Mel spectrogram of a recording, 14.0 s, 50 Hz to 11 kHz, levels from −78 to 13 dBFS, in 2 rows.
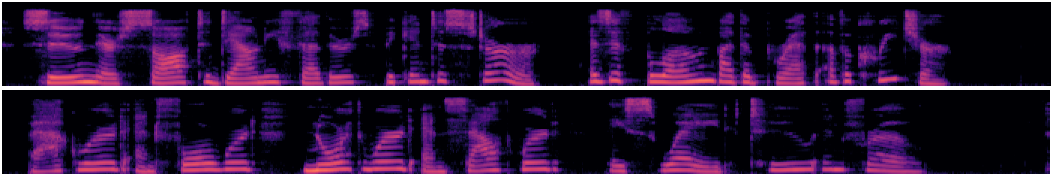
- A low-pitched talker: No, high, 225 Hz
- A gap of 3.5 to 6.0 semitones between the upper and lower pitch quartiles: Yes, average, 4.5 semitones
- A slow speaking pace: Yes, slow, 125 wpm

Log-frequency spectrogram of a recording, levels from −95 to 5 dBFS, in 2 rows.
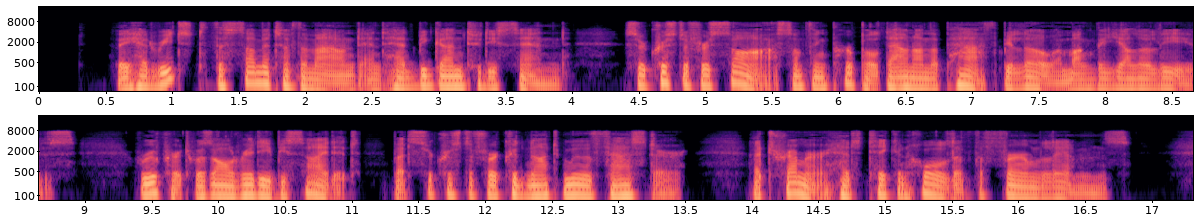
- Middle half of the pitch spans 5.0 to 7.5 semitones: No, average, 3.4 semitones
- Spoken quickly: No, average, 165 wpm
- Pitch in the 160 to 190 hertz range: No, very low, 95 Hz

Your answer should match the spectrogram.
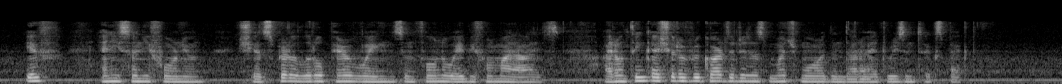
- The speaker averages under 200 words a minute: No, fast, 205 wpm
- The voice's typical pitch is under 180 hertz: Yes, low, 135 Hz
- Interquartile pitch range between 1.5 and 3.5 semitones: Yes, average, 2.9 semitones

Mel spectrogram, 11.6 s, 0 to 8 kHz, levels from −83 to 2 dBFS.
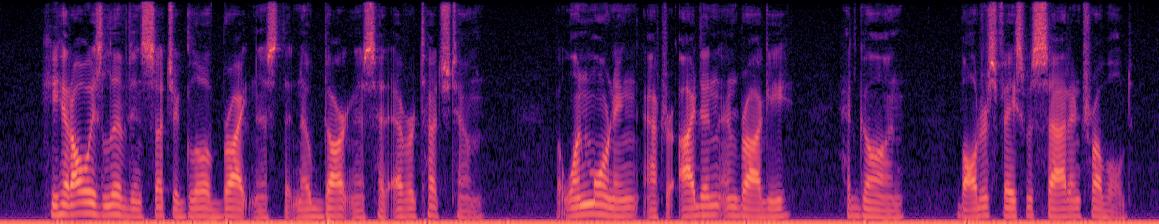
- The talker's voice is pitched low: Yes, low, 110 Hz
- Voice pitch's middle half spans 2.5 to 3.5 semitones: Yes, average, 2.8 semitones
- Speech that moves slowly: No, average, 165 wpm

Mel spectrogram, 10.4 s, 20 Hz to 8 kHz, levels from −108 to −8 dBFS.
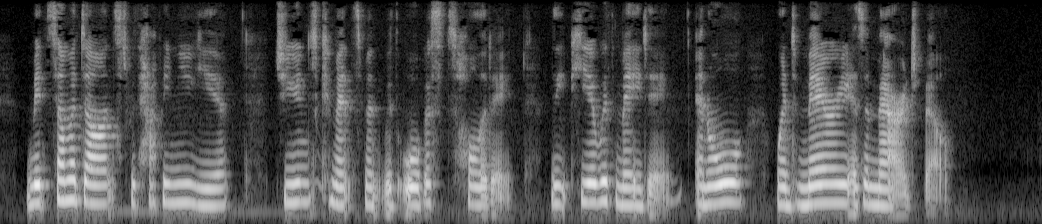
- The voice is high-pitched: Yes, high, 205 Hz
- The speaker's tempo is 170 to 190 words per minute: No, average, 140 wpm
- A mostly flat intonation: Yes, narrow, 2.0 semitones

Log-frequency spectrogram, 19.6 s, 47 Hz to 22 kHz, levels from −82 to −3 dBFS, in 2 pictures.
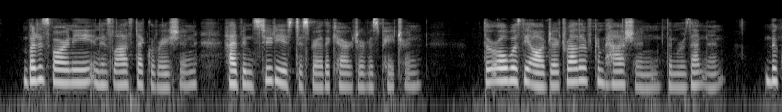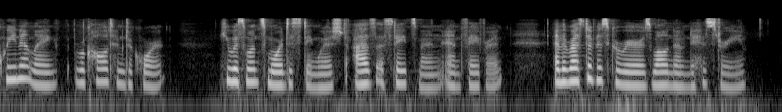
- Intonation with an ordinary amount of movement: Yes, average, 3.7 semitones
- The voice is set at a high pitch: Yes, high, 215 Hz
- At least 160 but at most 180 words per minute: Yes, average, 170 wpm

